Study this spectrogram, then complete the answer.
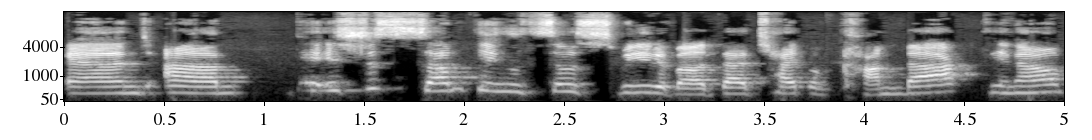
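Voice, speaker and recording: Raised and projected, a woman's high, bright, sharp voice moves at a fairly slow pace with lively intonation. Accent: European. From Europe. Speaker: marketing or business expert. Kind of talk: live-streamed interview chat. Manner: animated.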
